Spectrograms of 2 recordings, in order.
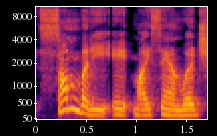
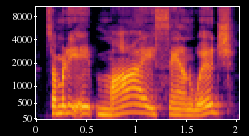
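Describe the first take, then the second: First: The stress is on "somebody". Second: The stress is on "my".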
